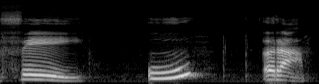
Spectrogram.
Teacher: Nós temos aqui uma palavra paroxítona, o u que é o tônico.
